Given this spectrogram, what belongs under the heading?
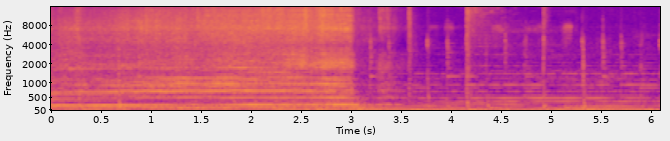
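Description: Small Seat 124 rally car on the Rallye Maroc Historique, engine roaring loud and close as it passes, then cutting to a lower idling drone with sharp clicks and knocks.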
